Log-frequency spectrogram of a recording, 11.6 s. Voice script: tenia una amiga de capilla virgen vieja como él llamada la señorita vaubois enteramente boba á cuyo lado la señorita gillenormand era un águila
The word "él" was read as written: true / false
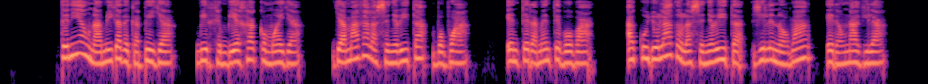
false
